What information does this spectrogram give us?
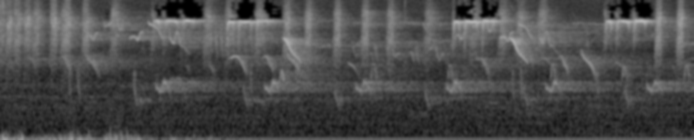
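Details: Green-backed tits calling as a yellow-throated marten raids their chicks from a tree nest-hole, parents darting before the predator; sharp downslurred chips and high piercing tones come in clusters, with a low thump at the start.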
